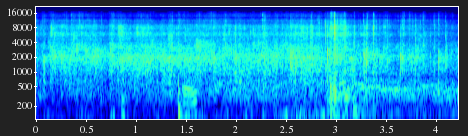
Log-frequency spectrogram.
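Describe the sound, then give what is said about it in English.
Audience applause welcoming a speaker to the stage: steady, dense clapping from a crowd that carries on throughout, with a few faint voices showing briefly underneath. “So let's put our hands together and welcome Bill Cusack.”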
